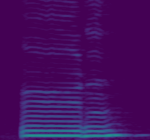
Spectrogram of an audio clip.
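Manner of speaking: un as "ün", held high; model ün. Shown as a demonstration. Teacher shows the reading with ü, high held ün. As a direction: keep lips pursed for ü in un, level. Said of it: "Jadi, bacanya".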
